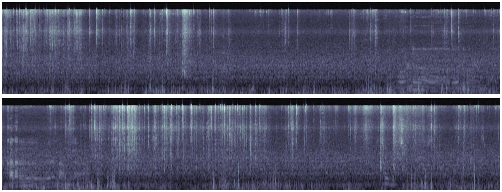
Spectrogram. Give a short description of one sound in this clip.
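Jewellery chains clink softly.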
